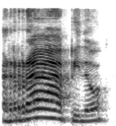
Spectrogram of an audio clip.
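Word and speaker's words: rápido: has three syllables and because the phonetic accentuation falls on the third syllable before the end Rapido I must write the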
